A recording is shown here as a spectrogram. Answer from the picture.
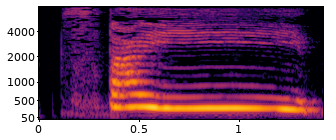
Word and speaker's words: стоит: Ya, стакан, стоит, ya, стоит. Karena itu O ini dibaca A. Стоит karena penekanannya pada huruf I. Karena ada peraturan kalau huruf O tidak mendapat penekanan, huruf O pengucapannya A.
